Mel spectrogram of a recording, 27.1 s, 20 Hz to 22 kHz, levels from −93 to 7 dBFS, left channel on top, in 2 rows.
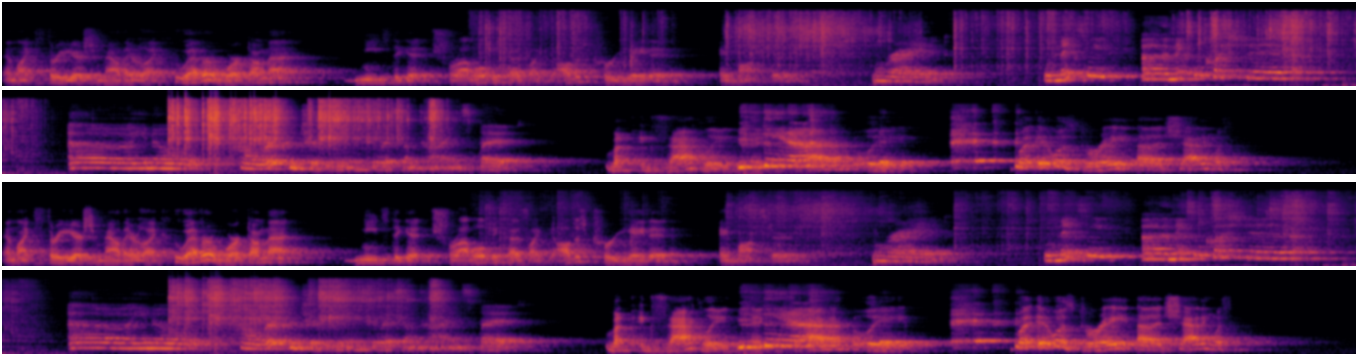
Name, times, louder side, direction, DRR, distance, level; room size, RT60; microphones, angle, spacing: voice 1, 0.0-2.9 3.4-6.8 7.2-8.0 19.6-21.1 21.5-22.6 23.7-25.8, right 2 dB, 35° right, 8 dB, 0.4 m, -32 dB
sound 1, 4.8-5.9 6.2-6.6 7.2-8.9 9.5-11.2 11.7-13.9 15.2-18.0, left 10 dB, 80° left, 0.5 m, -32 dB
voice 2, 8.7-9.4 10.4-11.1 11.4-13.0 14.2-15.6 15.8-18.7 20.9-21.8 22.3-22.4 23.0-24.0, left 1 dB, 15° left, -4 dB, 0.6 m, -32 dB
5.8 x 3.4 x 5.8 m, 1.3 s
head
